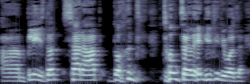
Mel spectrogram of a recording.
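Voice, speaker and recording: Animated man telling stories. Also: unhurried. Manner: acts out quotes with jumps in pitch, non-native grammar. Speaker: guest bartender. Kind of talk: animated storytelling.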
